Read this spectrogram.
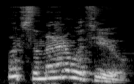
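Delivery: high, loud worried mother; a fussing mom voice; concerned mom. Acted. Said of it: "his mom asked".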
